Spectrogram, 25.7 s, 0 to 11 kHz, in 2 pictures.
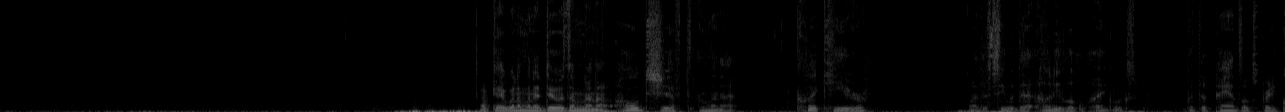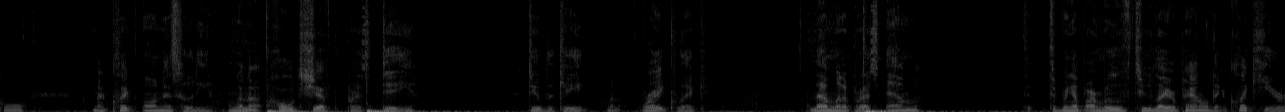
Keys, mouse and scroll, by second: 0.9-2.1 scroll down 1, 3.4 click, 3.5 click, 7.7 shift+click, 13.0 click, 17.8 d, 19.1 right click, 24.8 click.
